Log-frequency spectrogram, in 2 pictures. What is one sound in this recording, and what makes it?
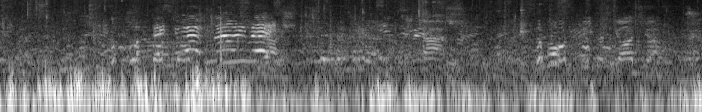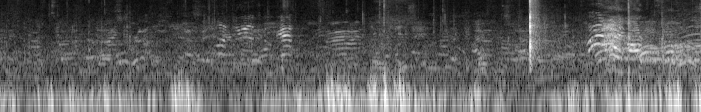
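Young men call out across an open field in the distance.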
